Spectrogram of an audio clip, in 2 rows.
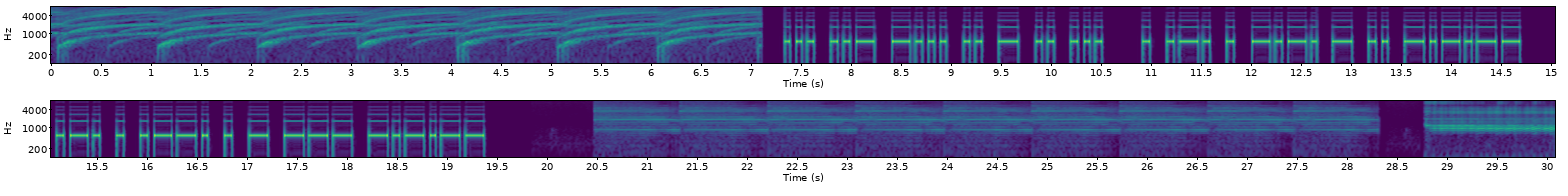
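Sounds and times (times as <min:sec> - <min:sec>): buzzy electronic alarm beeps: 0:20.5 - 0:29.7.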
